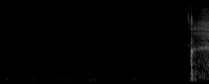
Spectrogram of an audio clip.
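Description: Near silence with faint room tone while a woman pauses, then a sudden sharp intake of breath near the end as she begins to speak.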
